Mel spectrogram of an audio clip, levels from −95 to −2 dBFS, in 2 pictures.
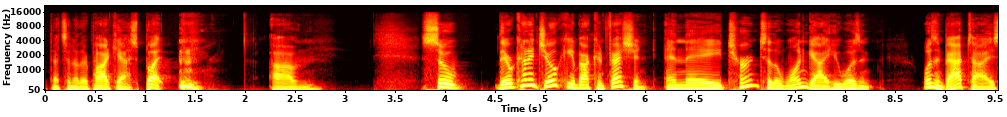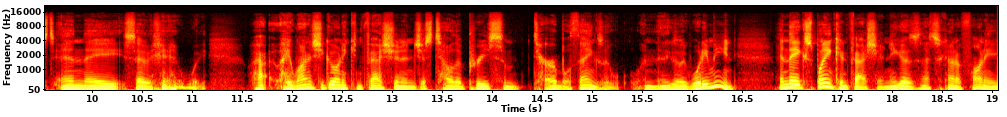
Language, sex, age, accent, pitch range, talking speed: English, male, 40-59, American, 95-120 Hz, 190 wpm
